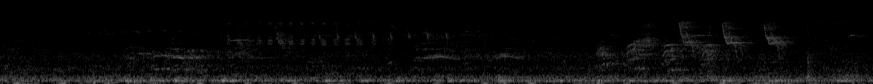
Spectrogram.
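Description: Birds chirping faintly, with a few short calls and then a quick run of high calls near the end, over a steady low background rumble.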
